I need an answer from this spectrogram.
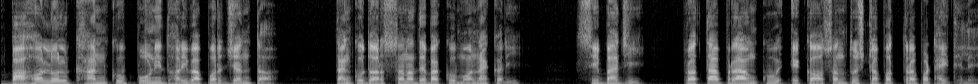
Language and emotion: Odia, neutral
